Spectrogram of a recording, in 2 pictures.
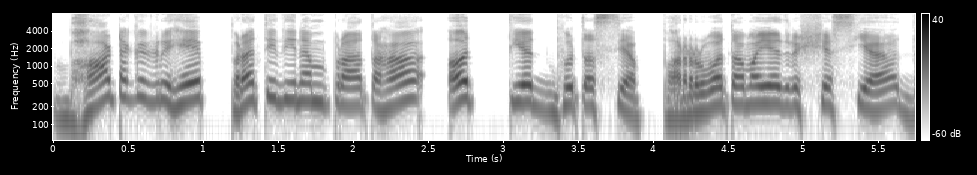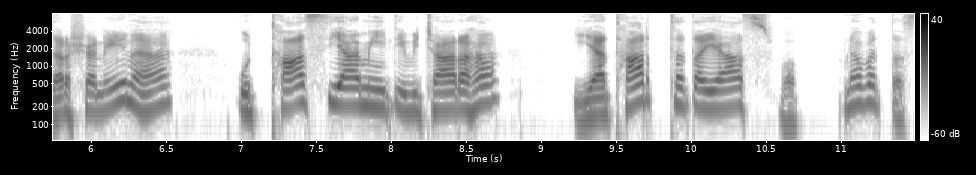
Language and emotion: Sanskrit, happy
